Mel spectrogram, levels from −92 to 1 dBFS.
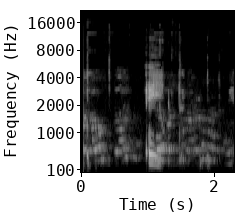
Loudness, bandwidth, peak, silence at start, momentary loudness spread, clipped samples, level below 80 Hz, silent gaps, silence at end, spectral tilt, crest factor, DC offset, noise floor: -30 LUFS; 16.5 kHz; -8 dBFS; 0.05 s; 25 LU; under 0.1%; under -90 dBFS; none; 0 s; -0.5 dB/octave; 28 dB; under 0.1%; -54 dBFS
